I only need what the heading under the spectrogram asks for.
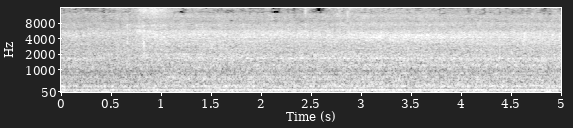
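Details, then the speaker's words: Geothermal heat pump after blower motor replacement, water loop running, fan ramping to high speed: smooth steady air rush over constant low hum, no rubbing, ticking or clattering; blower running healthy. "she's going to ramp up There She Goes going the highspeed ramp on oh she sounds good sounds good"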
